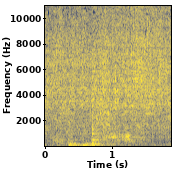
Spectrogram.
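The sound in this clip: Chicken thighs browning in a hot pan give off a faint, steady sizzle and hiss, with a single light clink of a utensil partway through.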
